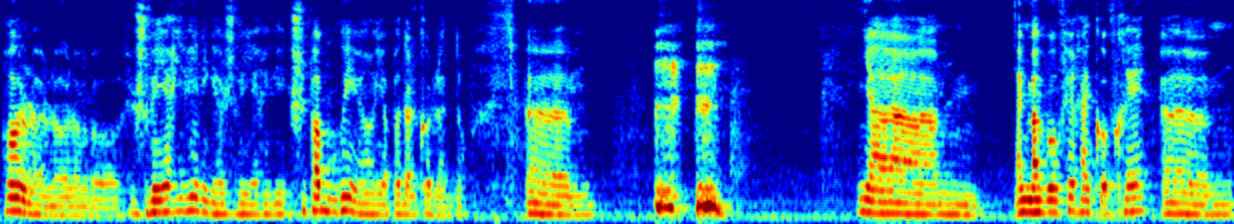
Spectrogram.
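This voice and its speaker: A woman's voice: extremely low pitch, normal speed. A woman vlogging in casual chat to camera, chatty and swearing freely, talking through a headset.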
